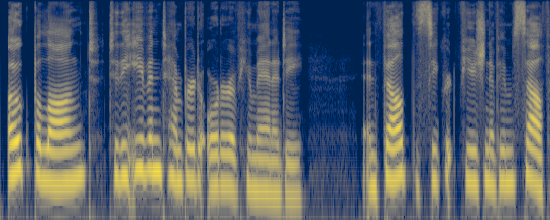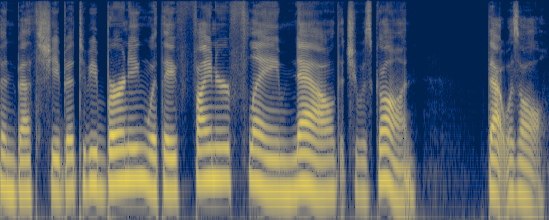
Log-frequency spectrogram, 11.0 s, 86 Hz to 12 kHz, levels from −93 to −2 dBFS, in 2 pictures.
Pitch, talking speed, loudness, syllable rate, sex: 190 Hz, 175 wpm, -20 LUFS, 5.3 syllables/s, female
